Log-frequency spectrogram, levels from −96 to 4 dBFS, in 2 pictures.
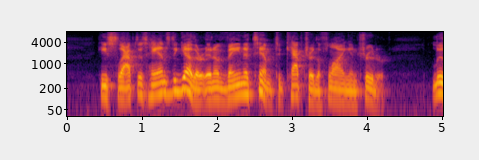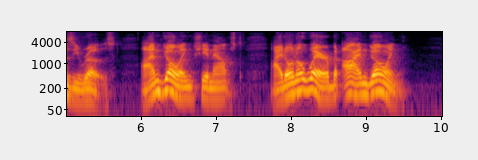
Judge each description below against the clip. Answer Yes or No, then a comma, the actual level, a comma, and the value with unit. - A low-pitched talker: Yes, low, 120 Hz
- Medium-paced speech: Yes, average, 160 wpm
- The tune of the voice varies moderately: No, wide, 6.2 semitones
